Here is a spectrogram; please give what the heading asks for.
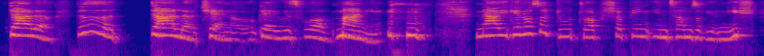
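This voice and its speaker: A middle-aged woman from Johannesburg with a South African accent, hosting a casual advice vlog, chatty and quick to laugh, often tagging her sentences with "okay?". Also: a little high, expressive. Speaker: channel host.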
